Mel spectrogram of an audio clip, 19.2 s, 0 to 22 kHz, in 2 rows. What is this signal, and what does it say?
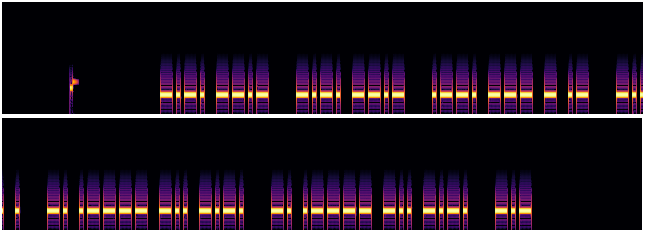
Morse code, heard as a keyed tone, about 20 wpm, 700 Hz. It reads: CQ CQ POTA DE N1DC N1DC K
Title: Common QSO Phrases Encore 20wpm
